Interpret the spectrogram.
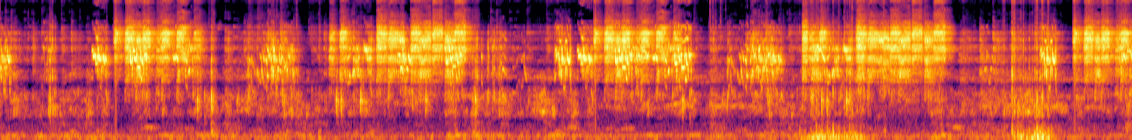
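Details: Australian budgerigars chattering to stimulate breeding, repeated squeaky warbling phrases of one to two seconds with short gaps, a couple of low thuds near the end.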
